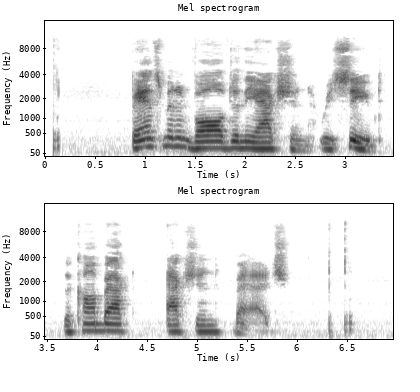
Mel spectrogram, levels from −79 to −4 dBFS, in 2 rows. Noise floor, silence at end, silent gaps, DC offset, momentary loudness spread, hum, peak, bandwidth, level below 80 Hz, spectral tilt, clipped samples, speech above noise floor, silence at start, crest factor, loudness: -63 dBFS; 0.4 s; none; under 0.1%; 16 LU; none; -6 dBFS; 11 kHz; -64 dBFS; -5 dB/octave; under 0.1%; 38 dB; 0.1 s; 20 dB; -25 LUFS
